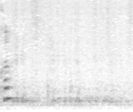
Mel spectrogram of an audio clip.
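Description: Pen writing on paper: a few short scratching strokes as a word is written out. A voice trails off at the very start, and a faint low hum runs under the writing.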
